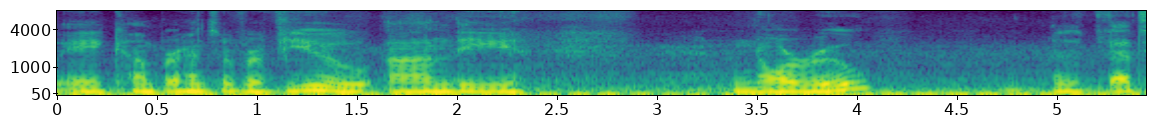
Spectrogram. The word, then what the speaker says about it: Noru: be giving you a comprehensive review on the noru that's how you pronounce it uh motorcycle shoe so i just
